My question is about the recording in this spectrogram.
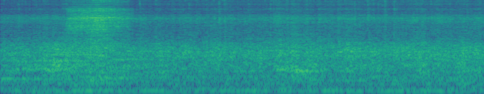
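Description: A short, soft rustle of loose rice grains being brushed by hand across a surface about half a second in, over a steady background noise.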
